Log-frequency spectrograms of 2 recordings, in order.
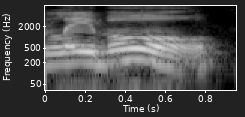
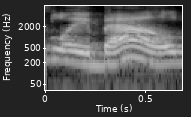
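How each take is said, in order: First: The last syllable has a reduced schwa vowel. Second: The last syllable has a full short e vowel. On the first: The speaker calls it right. "we say label" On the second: The speaker calls it wrong. "No one says label"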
